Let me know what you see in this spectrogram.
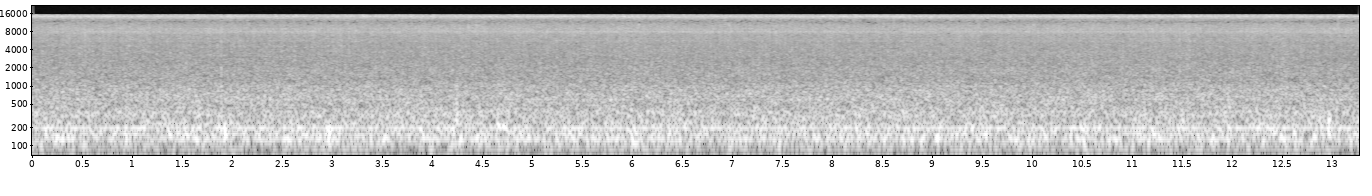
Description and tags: Vent Noise 01
The sound of an electric vent whirring for a few seconds.
industrial, noise, vent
